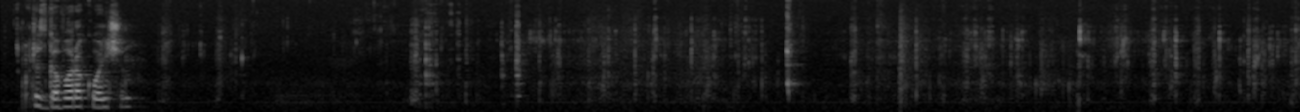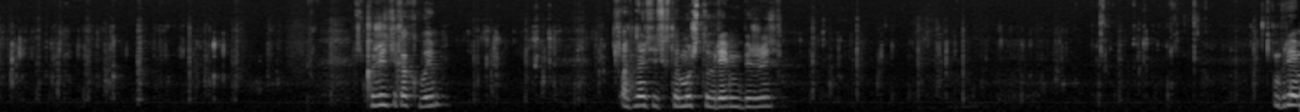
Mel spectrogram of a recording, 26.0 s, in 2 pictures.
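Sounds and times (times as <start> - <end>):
chewing food wet clicks: 21.1 - 25.8.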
